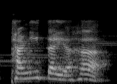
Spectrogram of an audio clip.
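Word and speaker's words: फणितयः: Please note the pronunciation of this letter. It is Pha. It is not Fa. It is Phalam. Phanitayaha. There is no Fa in Sanskritam.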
